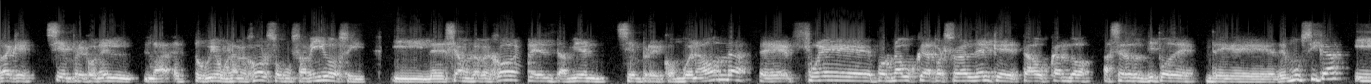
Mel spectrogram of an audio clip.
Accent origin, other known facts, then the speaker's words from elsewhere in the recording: Buenos Aires, Argentina; justo están cerca del barrio donde vivo yo soy de Capital Federal, y yo estoy cerca de Mataderos, del barrio de Mataderos.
